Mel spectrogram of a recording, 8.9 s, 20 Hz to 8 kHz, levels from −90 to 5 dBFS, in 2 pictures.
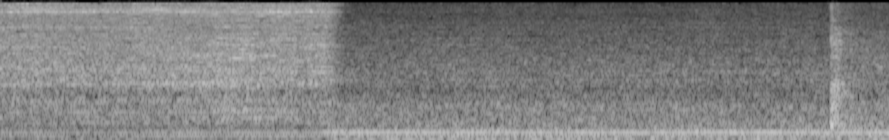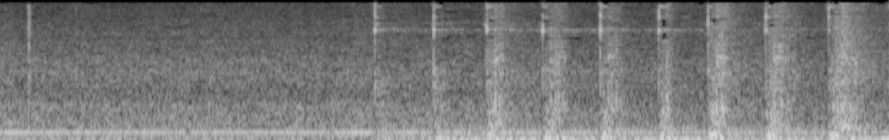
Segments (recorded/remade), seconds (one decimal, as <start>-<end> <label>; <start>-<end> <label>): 0.0-8.9 recorded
